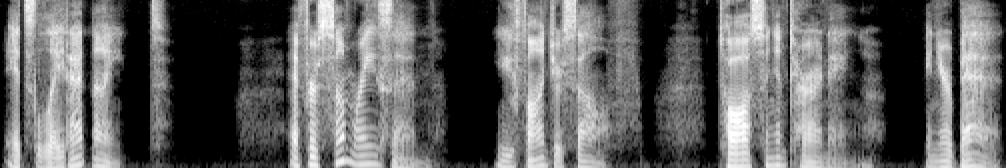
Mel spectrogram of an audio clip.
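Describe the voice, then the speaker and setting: A hypnotist narrating a guided sleep session in a soothing manner, leaving long pauses between short phrases. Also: mid-range voice, expressive, a little mellow, no echo, studio quality.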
